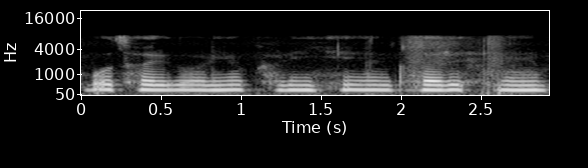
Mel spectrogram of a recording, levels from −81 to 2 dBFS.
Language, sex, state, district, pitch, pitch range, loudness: Hindi, female, Delhi, New Delhi, 200 Hz, 195-205 Hz, -16 LUFS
